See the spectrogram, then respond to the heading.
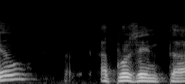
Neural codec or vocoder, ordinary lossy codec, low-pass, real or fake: codec, 16 kHz, 8 kbps, FreqCodec, smaller model; Opus, 24 kbps; 7.2 kHz; fake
